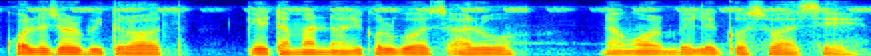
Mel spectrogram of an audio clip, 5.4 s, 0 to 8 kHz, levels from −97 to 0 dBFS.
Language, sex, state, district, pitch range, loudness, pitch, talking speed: Assamese, male, Assam, Kamrup Metropolitan, 95-105 Hz, -19 LUFS, 95 Hz, 110 wpm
